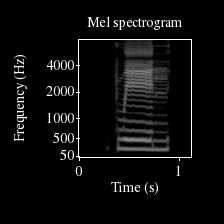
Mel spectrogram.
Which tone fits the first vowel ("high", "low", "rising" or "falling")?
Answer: low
